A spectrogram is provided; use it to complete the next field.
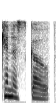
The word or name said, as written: kinescope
